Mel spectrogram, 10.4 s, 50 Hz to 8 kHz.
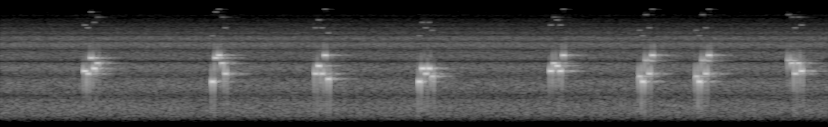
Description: Five-tone selective call (EEA), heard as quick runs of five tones, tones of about 40 ms. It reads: 54068 10084 47442 16463 58755 31944 31944 98485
